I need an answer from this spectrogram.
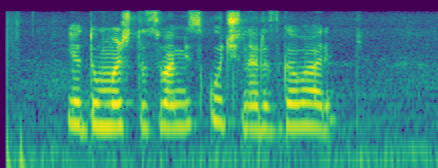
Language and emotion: Russian, sad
